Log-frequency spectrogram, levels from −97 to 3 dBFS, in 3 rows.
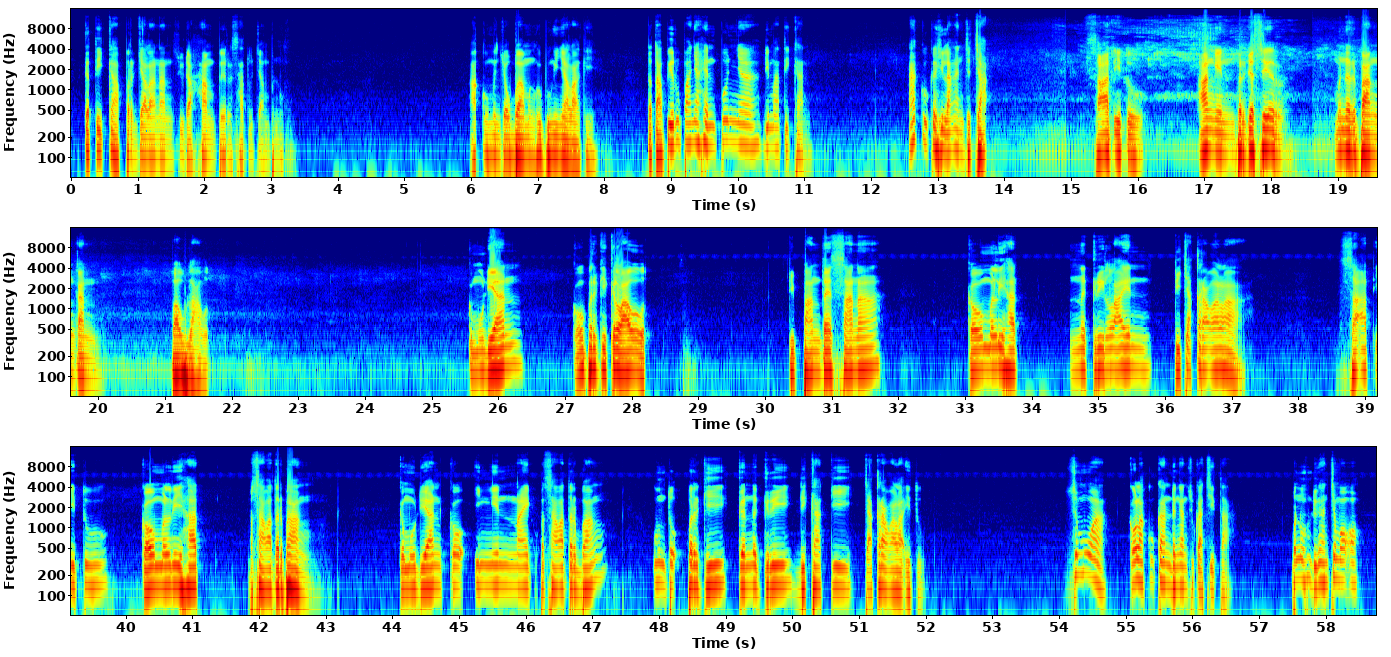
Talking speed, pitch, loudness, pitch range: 70 wpm, 120 Hz, -18 LUFS, 110-135 Hz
